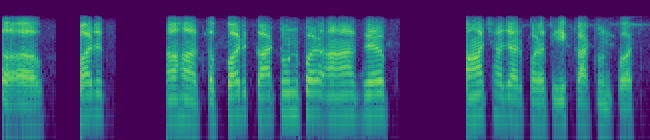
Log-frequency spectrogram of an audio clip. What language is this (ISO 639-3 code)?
mai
